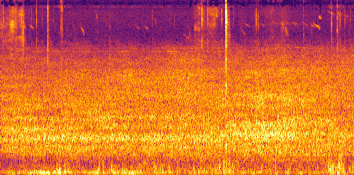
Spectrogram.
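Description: Jet airliner's engines, a steady rushing noise over a low rumble.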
